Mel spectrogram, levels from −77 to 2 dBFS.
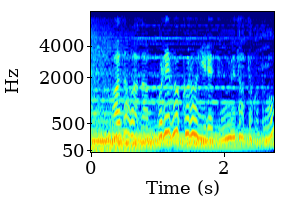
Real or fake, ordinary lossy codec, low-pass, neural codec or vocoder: real; none; 7.2 kHz; none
